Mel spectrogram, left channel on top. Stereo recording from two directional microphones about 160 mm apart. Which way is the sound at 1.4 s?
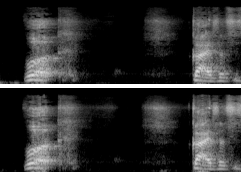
15° right (ahead or behind).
